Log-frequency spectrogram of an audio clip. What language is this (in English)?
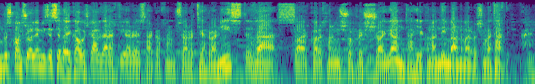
Persian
